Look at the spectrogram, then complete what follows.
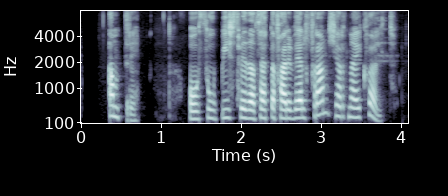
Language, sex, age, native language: Icelandic, female, 30-39, Icelandic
